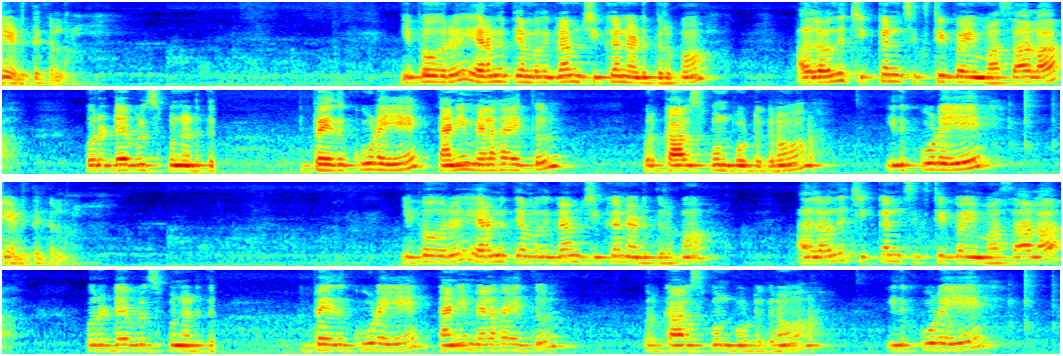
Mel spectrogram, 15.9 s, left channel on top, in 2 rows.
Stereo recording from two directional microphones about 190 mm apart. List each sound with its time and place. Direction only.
0.0 s speech: 45° left (ahead or behind)
3.1 s speech: 40° left (ahead or behind)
